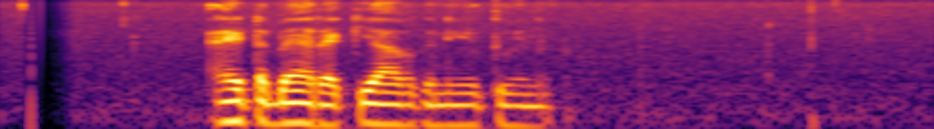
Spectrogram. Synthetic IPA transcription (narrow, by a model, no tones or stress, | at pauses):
æjʈɐbæːɾækːijaːʋɐkənijut̪uʋenɨ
